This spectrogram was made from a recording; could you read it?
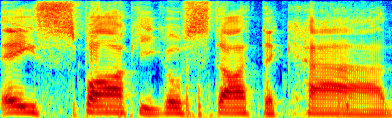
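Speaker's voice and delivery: loud, fake Boston accent, laid on thick. Comparing Bronx and Boston accents, speaker demonstrates a put-on Boston accent. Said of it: "then I'd be more Boston".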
